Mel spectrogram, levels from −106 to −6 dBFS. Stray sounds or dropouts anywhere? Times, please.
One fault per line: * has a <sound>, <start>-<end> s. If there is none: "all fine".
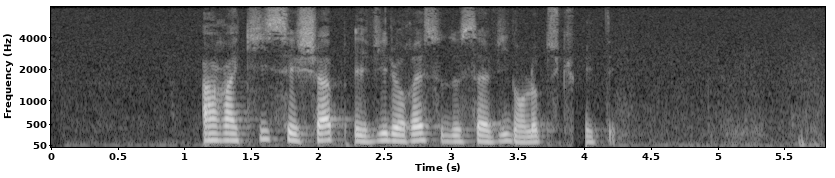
* has a dropout, 3.9-4.0 s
